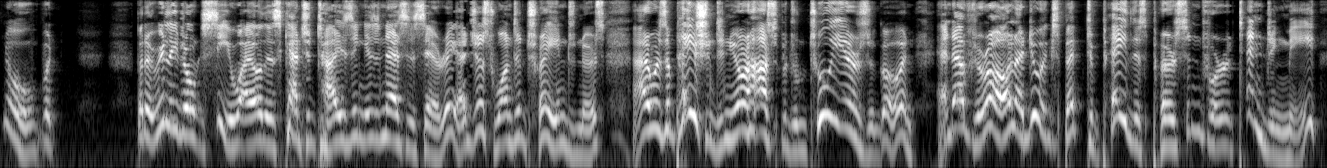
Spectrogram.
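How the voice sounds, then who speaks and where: Woman playing a crotchety sick man in a radio play, jittery and stuttery, high husky voice. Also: very animated, normal speed. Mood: anxious, querulous. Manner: stammering, agitated, repeats words. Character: crotchety, nervous invalid man, panicking and querulous. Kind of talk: radio drama acting.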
